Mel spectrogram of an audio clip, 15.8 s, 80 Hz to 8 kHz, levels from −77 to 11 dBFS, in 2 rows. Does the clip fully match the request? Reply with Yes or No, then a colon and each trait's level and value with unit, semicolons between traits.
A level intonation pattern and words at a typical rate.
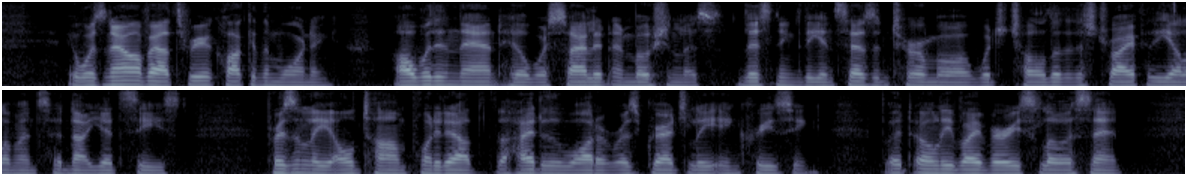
No: narrow, 1.4 semitones; fast, 210 wpm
